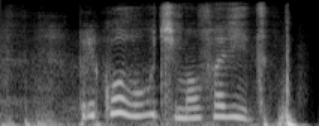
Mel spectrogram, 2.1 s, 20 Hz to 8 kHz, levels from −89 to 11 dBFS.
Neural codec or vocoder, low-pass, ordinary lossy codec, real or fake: autoencoder, 48 kHz, 32 numbers a frame, DAC-VAE, trained on Japanese speech; 7.2 kHz; AAC, 32 kbps; fake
